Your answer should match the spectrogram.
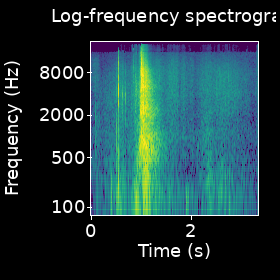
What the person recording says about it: the feel off the face from that carbon effect that Taylor maer focused on gave it kind of like a dull sound off the face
